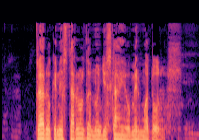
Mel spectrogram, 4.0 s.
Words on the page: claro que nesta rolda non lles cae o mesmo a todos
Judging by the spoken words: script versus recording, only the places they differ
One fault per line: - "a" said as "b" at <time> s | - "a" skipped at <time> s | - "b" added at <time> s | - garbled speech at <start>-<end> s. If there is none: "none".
none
